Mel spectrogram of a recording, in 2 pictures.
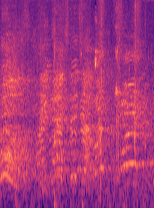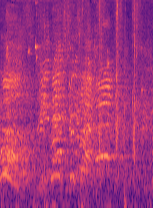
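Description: A basketball being dribbled on a hardwood court, with sneakers squeaking in short chirps as players cut and stop. Voices carry in the arena.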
